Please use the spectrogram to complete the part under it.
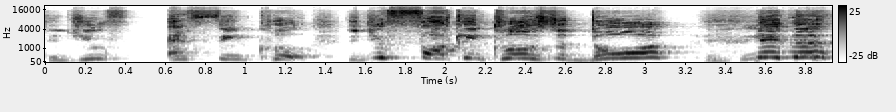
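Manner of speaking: high-pitched, shrill, loud, all-out screaming. Retelling what a lady screamed at a kid: imitating a lady screaming. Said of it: "Who's this lady screaming?".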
